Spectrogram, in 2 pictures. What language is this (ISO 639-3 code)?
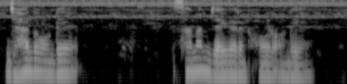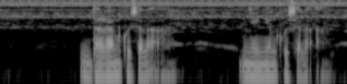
sat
